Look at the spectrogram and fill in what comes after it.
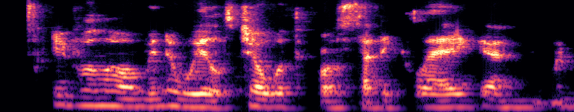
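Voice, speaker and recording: Here a woman speaks with a very deep, low pitch. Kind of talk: interview. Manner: halting, with frequent repetitions.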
